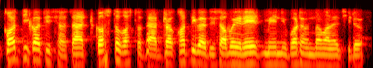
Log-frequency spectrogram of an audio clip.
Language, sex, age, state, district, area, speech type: Nepali, male, 18-30, West Bengal, Darjeeling, rural, conversation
